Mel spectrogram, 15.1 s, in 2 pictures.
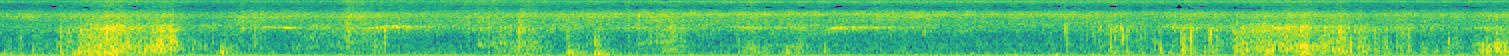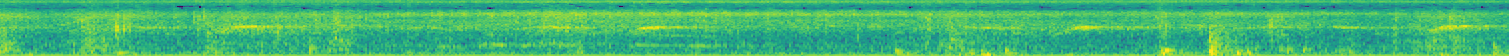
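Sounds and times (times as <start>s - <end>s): soil scooped into plastic sack: 0.1s - 1.2s, 5.5s - 7.6s.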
